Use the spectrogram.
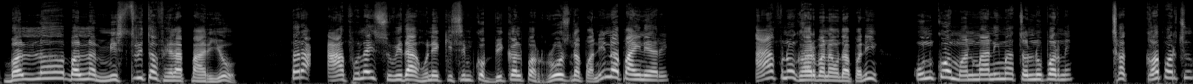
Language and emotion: Nepali, angry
